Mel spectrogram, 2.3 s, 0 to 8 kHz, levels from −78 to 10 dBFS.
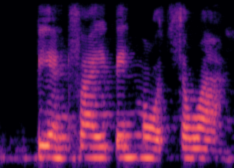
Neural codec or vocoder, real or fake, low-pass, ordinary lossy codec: none; real; none; none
